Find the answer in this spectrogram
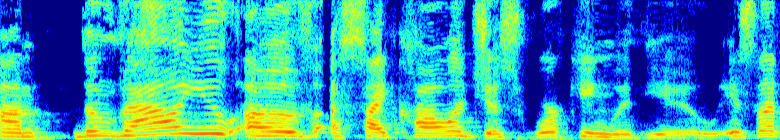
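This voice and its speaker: A woman speaks in a bright, sharp tone, her pitch swinging very widely. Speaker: business psychologist. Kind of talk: virtual presentation. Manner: fast.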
